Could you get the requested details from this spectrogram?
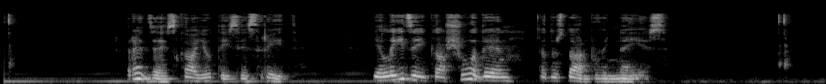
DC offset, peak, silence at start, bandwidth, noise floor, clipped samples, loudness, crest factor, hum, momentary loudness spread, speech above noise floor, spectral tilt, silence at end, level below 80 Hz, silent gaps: under 0.1%; -8 dBFS; 0.05 s; 11.5 kHz; -61 dBFS; under 0.1%; -23 LUFS; 18 dB; none; 16 LU; 38 dB; -4 dB/octave; 0.4 s; -62 dBFS; none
